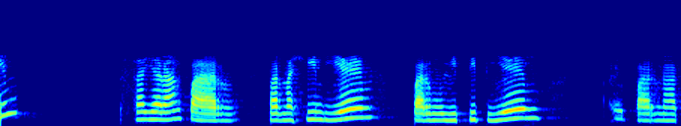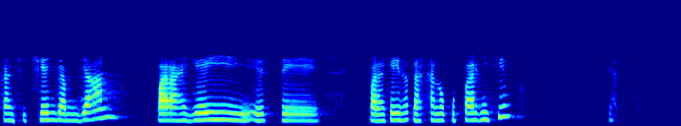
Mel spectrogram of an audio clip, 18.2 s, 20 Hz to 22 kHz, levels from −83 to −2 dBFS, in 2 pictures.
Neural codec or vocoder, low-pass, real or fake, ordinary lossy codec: codec, 16 kHz, 6 kbps, DAC; 3.6 kHz; fake; MP3, 16 kbps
